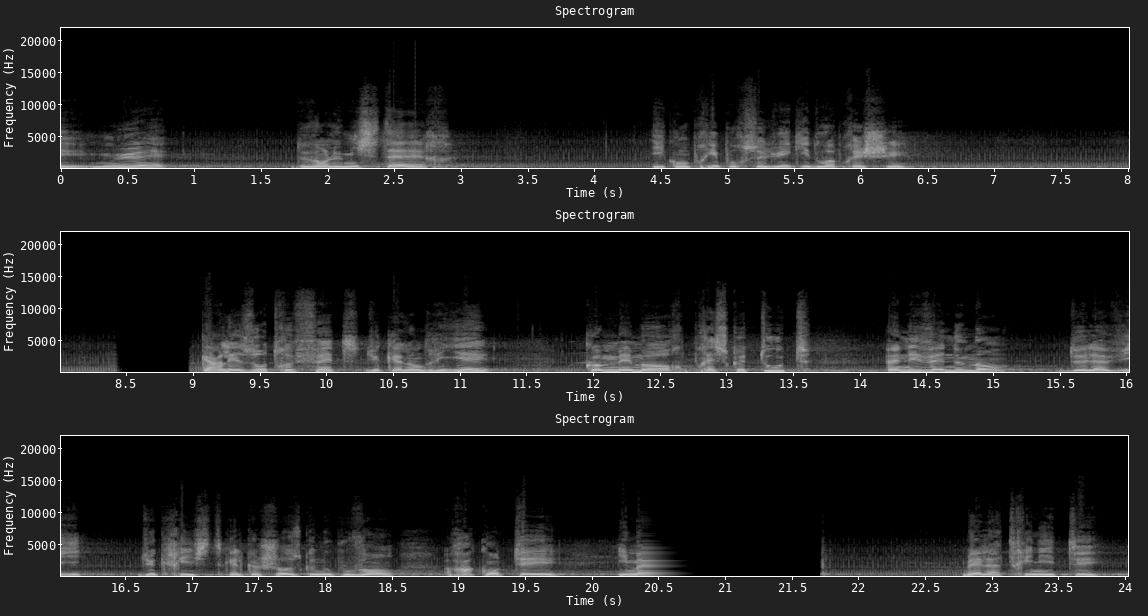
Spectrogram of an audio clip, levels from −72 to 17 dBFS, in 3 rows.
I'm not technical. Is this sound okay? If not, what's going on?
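No, there are two kinds of problem.

First, from 2.33 to 4.12 s you'll hear a quick run of about a dozen tiny ticks, roughly six or seven a second, each only a few thousandths of a second long. These are CD scratch ticks. A mark on the disc spoils the same spot every time it spins round, the player patches over the damaged bit, and each patch comes out as a little click.

Second, there are two gaps where the audio cuts out: from 8.41 to 8.99 s, about half a second lost, and from 20.39 to 21.78 s, about 1.3 s lost. In each one the last bit of sound smears into a fading buzz and then goes quiet, roughly half a second of silence the first time and nearly a second the second time. After that the audio carries on, with that stretch gone. That's most likely a long network dropout, where the connection stopped delivering audio for a moment.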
